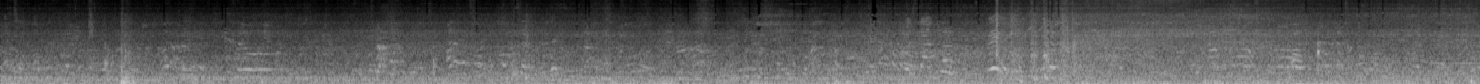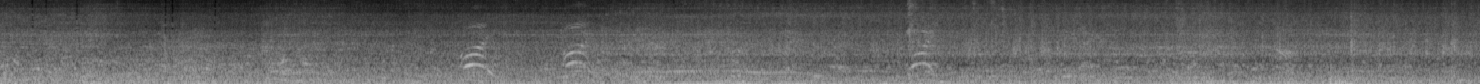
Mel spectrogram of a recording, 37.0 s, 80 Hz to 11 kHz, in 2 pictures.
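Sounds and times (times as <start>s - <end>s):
passers-by talking: 0.0s - 37.0s.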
